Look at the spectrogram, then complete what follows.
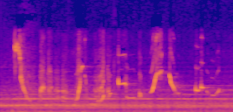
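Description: A parrot imitates robot-like electronic sounds, a rapid series of sharp sweeping beeps and chirpy whistles rising and falling in pitch over a steady background hum.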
